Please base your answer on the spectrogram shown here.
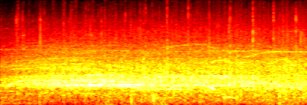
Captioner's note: crowd cheering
